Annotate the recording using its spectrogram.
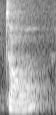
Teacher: The same can be said of temps, where we don't pronounce the P or the S, we just simply say temps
